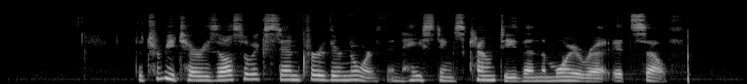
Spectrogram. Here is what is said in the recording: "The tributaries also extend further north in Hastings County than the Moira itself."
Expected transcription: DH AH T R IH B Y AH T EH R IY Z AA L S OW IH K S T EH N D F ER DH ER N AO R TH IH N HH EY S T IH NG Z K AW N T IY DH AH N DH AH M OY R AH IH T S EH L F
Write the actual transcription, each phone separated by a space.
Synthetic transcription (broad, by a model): DH AH T R IH B Y AH T EH R IY Z AA L S OW IH K S T EH N D F ER DH ER N AO R TH IH N HH EY S T IH NG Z K AW N T IY DH AH N DH AH M OY R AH IH T S EH L F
